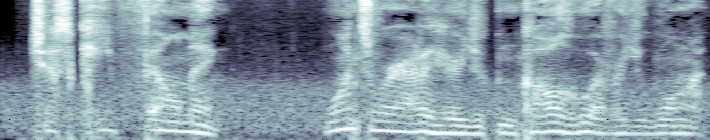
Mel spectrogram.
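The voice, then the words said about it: Quiet whispering. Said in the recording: “Why all the quiet whispering?”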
